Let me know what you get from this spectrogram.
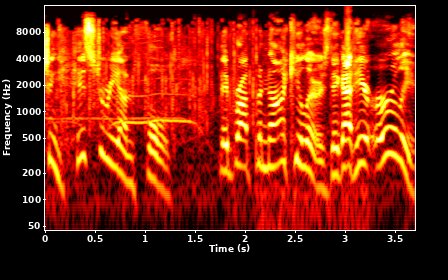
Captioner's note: applause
